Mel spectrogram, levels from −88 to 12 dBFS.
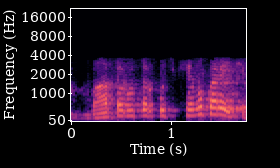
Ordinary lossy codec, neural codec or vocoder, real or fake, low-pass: MP3, 32 kbps; none; real; 3.6 kHz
